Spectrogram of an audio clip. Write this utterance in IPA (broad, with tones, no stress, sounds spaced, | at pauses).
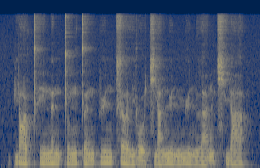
p j ɑ˥˨ ʊ̯ t̪ʰ i˨˦ n ə˥˨ n t̪ ʊ˨˦ ŋ t̪ ə˨˦ n p y˦ n t͡s ɤ˥˨ l j o̰˨˩ ʊ̯ t͡ɕ j ä˦ n̪ y˥˨ n m y˥˨ n l a̰˨˩ n t͡ɕʰ j ä˥˨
